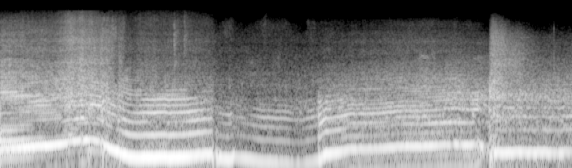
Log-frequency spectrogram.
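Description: A rally car engine roars loudly at high revs, its pitch rising and falling with gear changes.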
